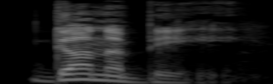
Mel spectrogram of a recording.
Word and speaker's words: going to be: Notice how this is pronounced like gonna be. Instead of 4 syllables, going to be, there are 3 syllables, gonna be.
